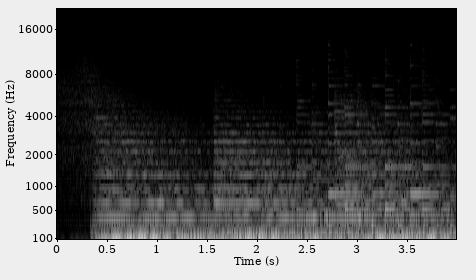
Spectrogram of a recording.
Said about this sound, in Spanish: Será un concierto de campanas, en el que un centenar de campanas, algunas muy emblemáticas, ahora te lo contaremos, van a sonar al unísono en un concierto organizado para celebrar el primer centenario fundacional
